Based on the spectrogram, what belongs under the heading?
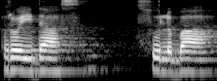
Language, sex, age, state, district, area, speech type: Goan Konkani, female, 45-60, Goa, Murmgao, rural, spontaneous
